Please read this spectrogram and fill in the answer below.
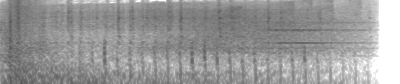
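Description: A sharp crack of a cricket bat hitting the ball, layered with a deep trailer-style boom that rumbles for a couple of seconds and fades out. Faint quick ticking runs over the fade, and the sound cuts to silence just before the end.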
